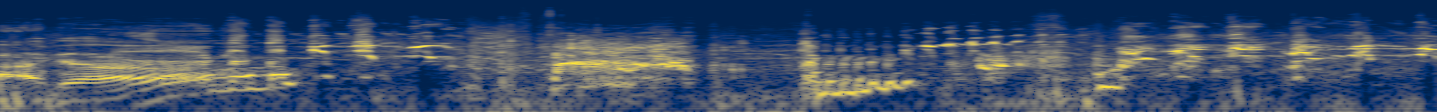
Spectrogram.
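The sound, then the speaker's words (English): Seals bark in loud, raspy, honking bursts, many rough calls following one another in an irregular, crowded run with short gaps between them. “Guess what these seals are saying instead?”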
